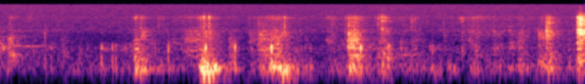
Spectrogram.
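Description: Faint footsteps of a person walking indoors, a run of soft thumps at about two steps a second starting about a second in.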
